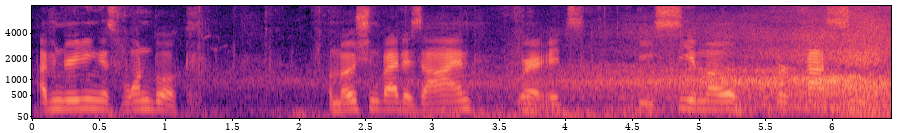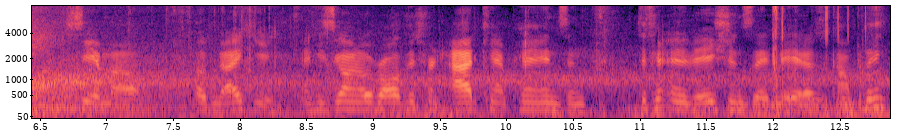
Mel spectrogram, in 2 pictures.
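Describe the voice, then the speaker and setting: A man's voice: on the high side, moderate pace. A young man talking casually to camera on a long road after a run, out of breath and rambling with lots of fillers. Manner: relaxed and rambling, many "like" fillers. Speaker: vlogger. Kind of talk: casual vlog talk to camera. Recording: faint outdoor noise. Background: passing cars and outdoor ambience.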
